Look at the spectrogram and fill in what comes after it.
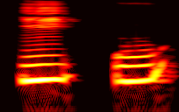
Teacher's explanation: आप स्वयं देखिए कि ई में मुंह नहीं खुल रहा है और उ में भी मुंह नहीं खुल रहा है। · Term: समृद्ध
